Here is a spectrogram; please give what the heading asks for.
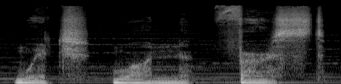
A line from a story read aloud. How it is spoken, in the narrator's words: growls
